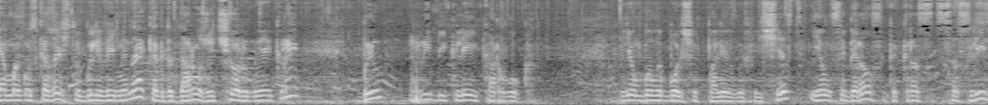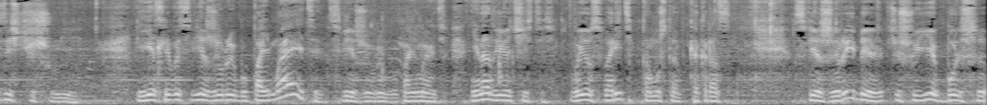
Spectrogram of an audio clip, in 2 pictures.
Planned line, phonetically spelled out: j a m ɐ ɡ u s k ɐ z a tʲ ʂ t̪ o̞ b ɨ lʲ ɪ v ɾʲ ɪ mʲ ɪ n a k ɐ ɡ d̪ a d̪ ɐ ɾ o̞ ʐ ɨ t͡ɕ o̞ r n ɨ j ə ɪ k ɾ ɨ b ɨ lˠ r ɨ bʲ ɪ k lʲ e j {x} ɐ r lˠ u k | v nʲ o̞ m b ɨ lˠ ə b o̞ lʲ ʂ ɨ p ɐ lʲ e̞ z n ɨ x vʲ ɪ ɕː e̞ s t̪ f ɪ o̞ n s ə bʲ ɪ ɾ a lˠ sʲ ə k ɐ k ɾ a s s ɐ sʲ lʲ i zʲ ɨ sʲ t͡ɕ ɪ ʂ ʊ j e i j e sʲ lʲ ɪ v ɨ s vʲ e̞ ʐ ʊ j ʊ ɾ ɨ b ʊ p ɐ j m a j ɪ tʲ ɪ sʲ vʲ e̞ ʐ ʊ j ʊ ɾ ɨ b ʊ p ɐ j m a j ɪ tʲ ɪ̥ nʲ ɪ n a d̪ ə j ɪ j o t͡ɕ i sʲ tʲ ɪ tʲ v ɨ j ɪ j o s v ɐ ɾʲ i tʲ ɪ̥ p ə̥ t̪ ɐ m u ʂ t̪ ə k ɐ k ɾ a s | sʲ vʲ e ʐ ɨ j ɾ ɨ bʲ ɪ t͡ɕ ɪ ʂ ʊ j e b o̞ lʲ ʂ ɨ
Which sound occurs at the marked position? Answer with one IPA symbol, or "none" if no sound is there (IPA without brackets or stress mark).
k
